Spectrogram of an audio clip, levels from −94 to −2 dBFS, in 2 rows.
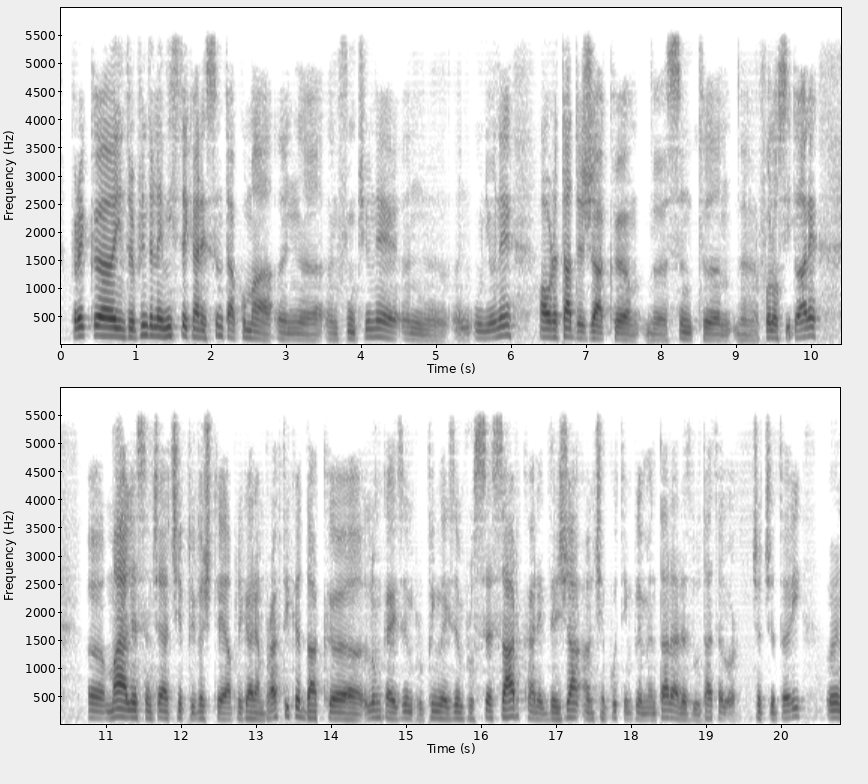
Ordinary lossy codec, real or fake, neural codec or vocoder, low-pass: none; fake; codec, 16 kHz, 1 kbps, X-Codec, WavLM features, trained on Multilingual LibriSpeech; 5.4 kHz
